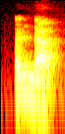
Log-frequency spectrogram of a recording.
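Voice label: "endap", Malay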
